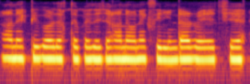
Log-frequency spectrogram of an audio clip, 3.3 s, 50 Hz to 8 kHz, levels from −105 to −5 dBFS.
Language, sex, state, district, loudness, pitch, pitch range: Bengali, female, Assam, Hailakandi, -13 LUFS, 230 Hz, 230-235 Hz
